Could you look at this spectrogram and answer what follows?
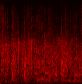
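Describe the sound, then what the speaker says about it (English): An audience claps in a steady, dense patter at a school board meeting honoring students, the sound moderately distant and even throughout its short span. "If we can give them a round of applause, please."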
